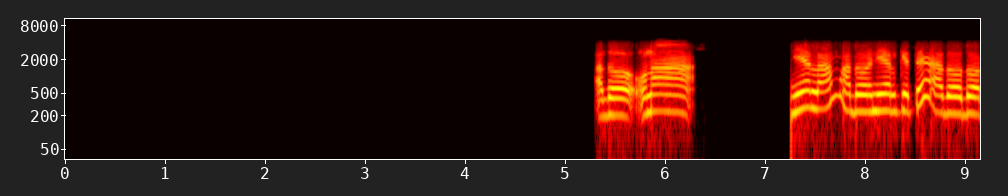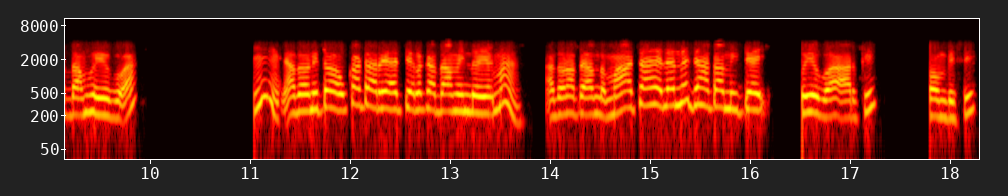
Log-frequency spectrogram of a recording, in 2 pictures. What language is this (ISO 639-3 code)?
sat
